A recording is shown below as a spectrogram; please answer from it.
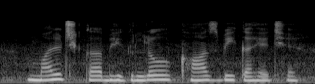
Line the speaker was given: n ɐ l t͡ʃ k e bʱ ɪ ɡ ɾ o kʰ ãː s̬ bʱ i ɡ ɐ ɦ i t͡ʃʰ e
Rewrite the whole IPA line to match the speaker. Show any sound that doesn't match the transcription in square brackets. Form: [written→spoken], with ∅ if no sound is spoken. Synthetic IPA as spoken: [n→m] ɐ l t͡ʃ k [e→a] bʱ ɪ ɡ [ɾ→l] o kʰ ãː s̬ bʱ i [ɡ→k] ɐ ɦ [i→e] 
